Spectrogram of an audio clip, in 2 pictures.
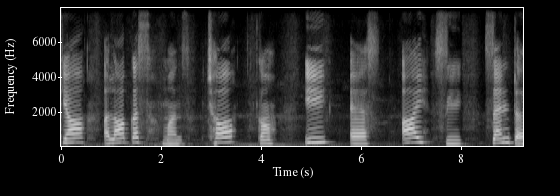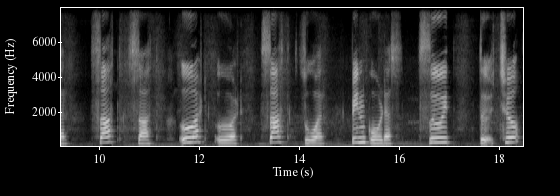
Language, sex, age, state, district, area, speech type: Kashmiri, female, 18-30, Jammu and Kashmir, Bandipora, rural, read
